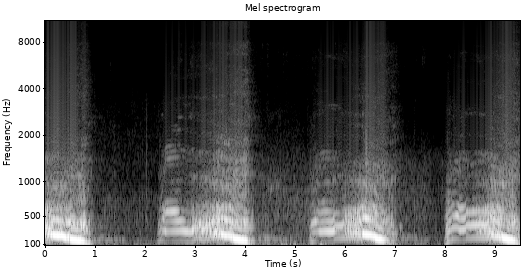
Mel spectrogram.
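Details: Male lion walking purposefully on an early morning game drive in Kruger National Park, calling his pride: loud, deep grunting roars, each a short burst sliding downward in pitch, repeated about every two to three seconds with brief pauses between.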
